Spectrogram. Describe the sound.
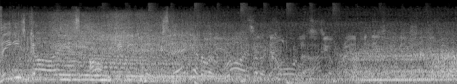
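A rally car's engine roars and revs loudly throughout during the first stage of the 2021 Russian rally championship in snowy Karelia, rising and falling in pitch over gravelly road noise, with a voice partly buried beneath the din.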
